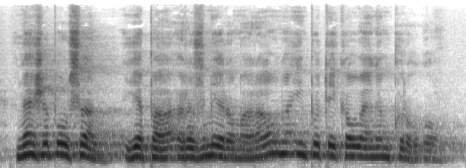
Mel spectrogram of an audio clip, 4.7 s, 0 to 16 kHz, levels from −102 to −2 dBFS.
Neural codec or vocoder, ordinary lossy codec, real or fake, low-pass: vocoder, 48 kHz, 128 mel bands, Vocos; MP3, 96 kbps; fake; 14.4 kHz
